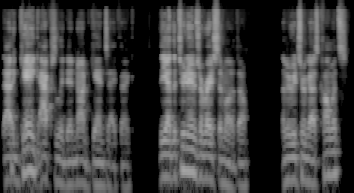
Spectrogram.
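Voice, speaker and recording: Low-voiced American man chatting on a live stream. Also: quick pace, sharp tone. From USA. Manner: rambling, repeats himself, reads chat comments aloud. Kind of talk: casual live-stream commentary.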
